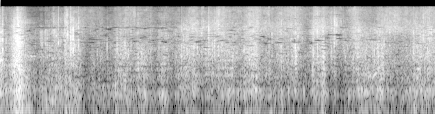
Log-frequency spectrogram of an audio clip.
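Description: Faint crinkling and rustling of a large plastic dog-food bag shifting on a crawling person's back, with soft scuffs.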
